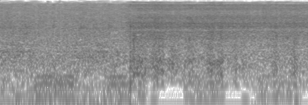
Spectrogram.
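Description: Gas escaping from the nozzle of a cheap portable gas cooker, a steady, faint broadband hiss that holds level throughout with no voices.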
